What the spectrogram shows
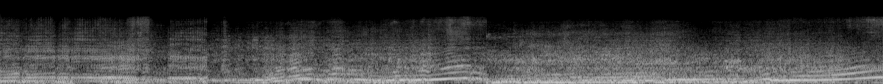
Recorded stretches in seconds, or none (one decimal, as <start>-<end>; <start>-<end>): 0.0-1.6; 2.2-5.0; 7.7-8.8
